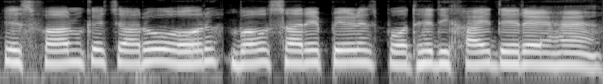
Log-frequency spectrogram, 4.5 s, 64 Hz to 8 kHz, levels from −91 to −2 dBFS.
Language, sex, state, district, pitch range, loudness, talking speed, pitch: Hindi, male, Jharkhand, Deoghar, 205-225 Hz, -14 LUFS, 170 wpm, 215 Hz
